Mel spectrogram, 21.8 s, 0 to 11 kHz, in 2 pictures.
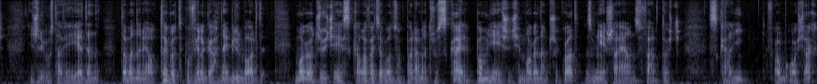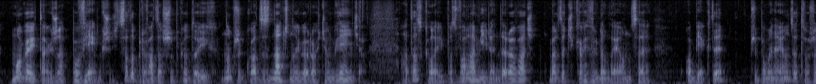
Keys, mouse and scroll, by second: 0.4-2.1 drag, 4.0-6.1 middle drag, 5.5-7.1 drag, 9.3-11.0 drag, 11.1 click, 13.1-15.8 middle drag, 14.6-16.4 drag.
